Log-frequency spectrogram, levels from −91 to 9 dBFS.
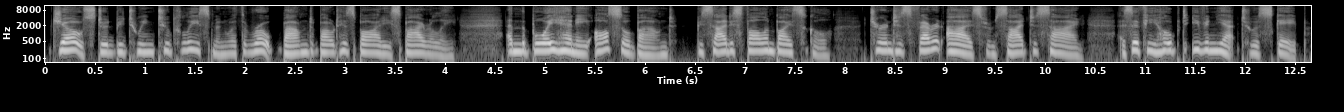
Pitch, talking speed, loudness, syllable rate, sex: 180 Hz, 185 wpm, -21 LUFS, 5.4 syllables/s, female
